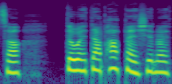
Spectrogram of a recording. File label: "pabell", Welsh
